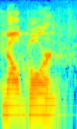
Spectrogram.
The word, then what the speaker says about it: Melbourne: They pronounce it Melbourne.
